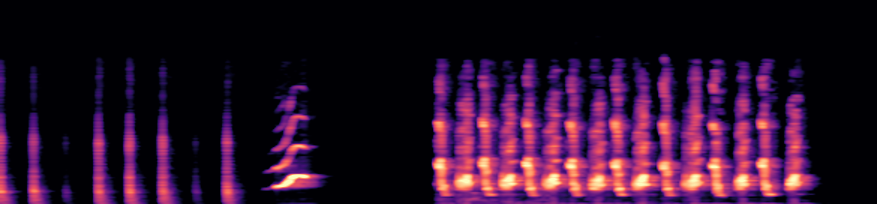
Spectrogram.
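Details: Javan myna, a female calling a male, used as a lure: scattered sharp clicks, one rising whistled note, then a fast run of about fifteen harsh, buzzy chattering notes at an even pace.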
